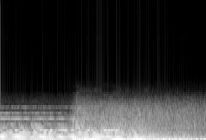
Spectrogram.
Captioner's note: rock falling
